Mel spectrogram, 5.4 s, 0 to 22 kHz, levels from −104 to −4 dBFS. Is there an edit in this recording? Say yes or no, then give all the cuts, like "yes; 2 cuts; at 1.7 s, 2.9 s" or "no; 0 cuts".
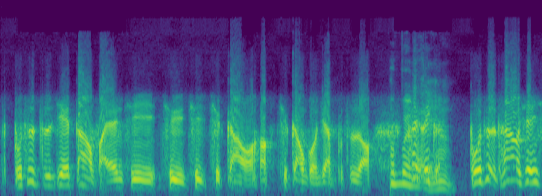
no; 0 cuts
